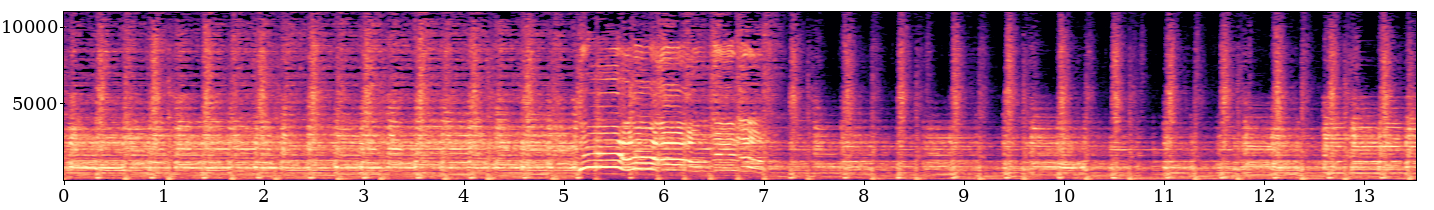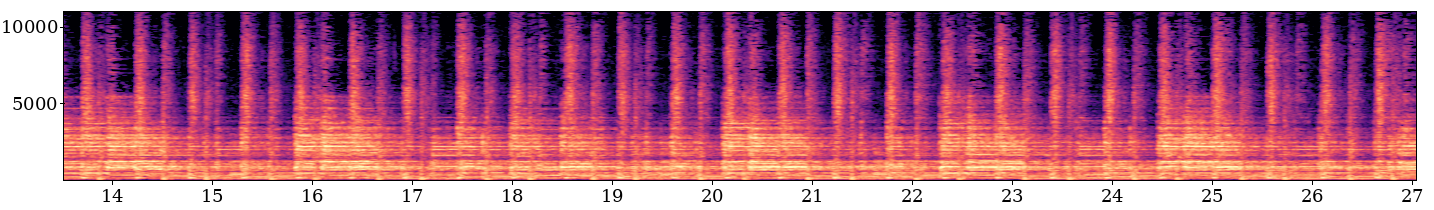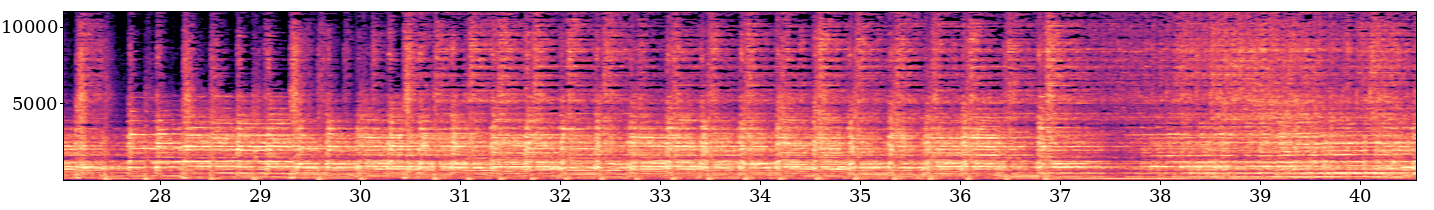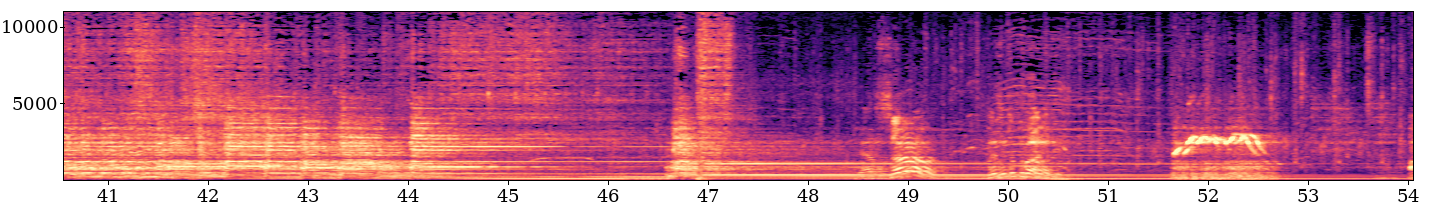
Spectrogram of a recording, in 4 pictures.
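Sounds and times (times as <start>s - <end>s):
blues guitar: 0.0s - 54.0s
drum kit: 0.0s - 54.0s.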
